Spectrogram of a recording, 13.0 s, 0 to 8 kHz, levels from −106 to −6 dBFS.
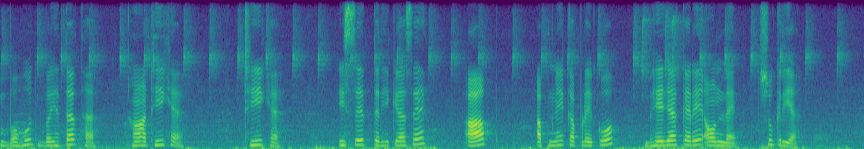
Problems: constant background noise, low volume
